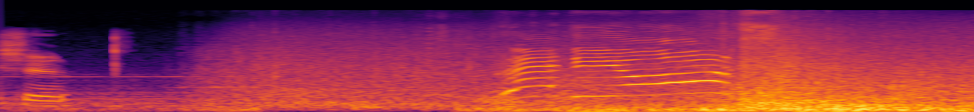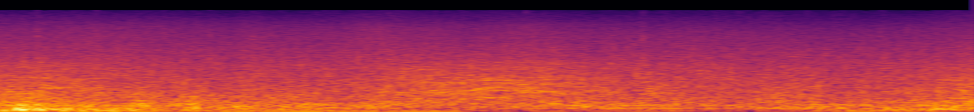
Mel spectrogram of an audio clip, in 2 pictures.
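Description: Wind blows hard outdoors.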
